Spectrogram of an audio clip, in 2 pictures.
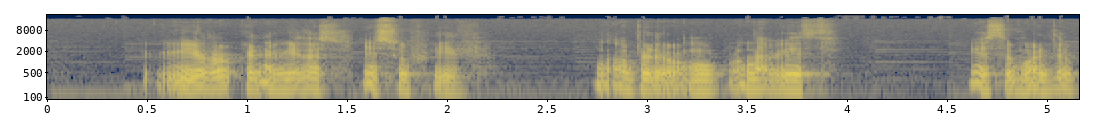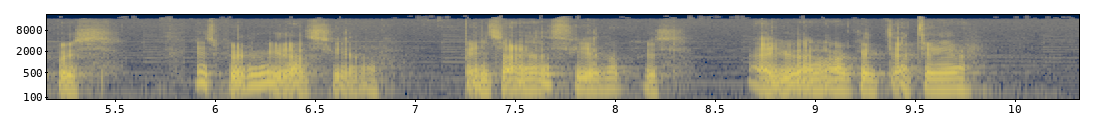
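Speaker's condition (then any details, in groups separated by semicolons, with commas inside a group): Duchenne muscular dystrophy; past suffocation episode needing emergency care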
